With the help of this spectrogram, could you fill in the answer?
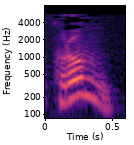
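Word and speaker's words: كرنب: لما تيجي تكتبها كاف راء نون داء، لكن لما تنطقها تنطقها ازاي؟ كلنا بنقول كرومب، ولا في حد بيقول كرومب؟ لا، كله بيقول ايه؟ كرومب. فاحنا بننطق كلمات كتيرة بأحكام التجويد، فكلمة كرومب النون دي بعمل لها بقلب نون إلى ايه؟ إلى ميم، كرومب، كرومب.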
